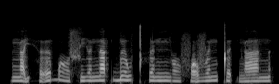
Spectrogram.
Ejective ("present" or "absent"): absent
